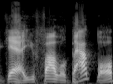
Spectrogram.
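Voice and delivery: ordinary talk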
